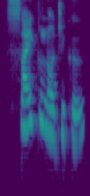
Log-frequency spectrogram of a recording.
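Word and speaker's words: psychological: This state of साइकोलॉजिकल P silent है।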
